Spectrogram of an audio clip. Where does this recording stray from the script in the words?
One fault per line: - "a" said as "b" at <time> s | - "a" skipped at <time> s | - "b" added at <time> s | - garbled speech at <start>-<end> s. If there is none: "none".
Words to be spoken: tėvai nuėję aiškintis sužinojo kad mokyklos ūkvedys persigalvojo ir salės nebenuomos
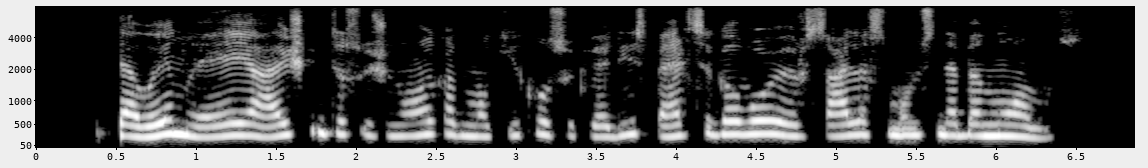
- "mums" added at 5.4 s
